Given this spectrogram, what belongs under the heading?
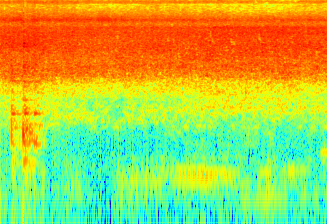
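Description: Pumpkin fries in a pan with a loud, steady hiss and sizzle that lasts throughout, with a faint clatter of utensils near the start.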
